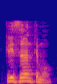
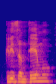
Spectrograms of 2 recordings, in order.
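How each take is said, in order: First: "crisântemo" stressed on SÂN; "crisântemo" with the beat on sân; antepenultimate stress. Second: "crisantemo" stressed on TE; "crisantemo" with the beat on te; penultimate stress. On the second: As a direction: say "crisantemo" as "cri-san-TE-mo". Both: Shown as a demonstration. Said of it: "Ele oscila".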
